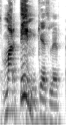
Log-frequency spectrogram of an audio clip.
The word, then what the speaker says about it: Martín: Nos la manda Martín Kessler, o Martín Kessler. Martín, me ha recalcado la I. Me ha recalcado el acento en la I. Muchas gracias. Martín Kessler.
